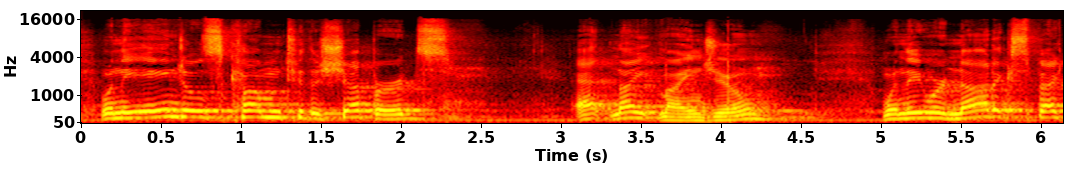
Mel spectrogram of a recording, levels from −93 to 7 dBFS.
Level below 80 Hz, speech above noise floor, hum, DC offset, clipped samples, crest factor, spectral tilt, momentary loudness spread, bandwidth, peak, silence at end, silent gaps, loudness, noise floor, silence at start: -58 dBFS; 23 dB; none; under 0.1%; under 0.1%; 14 dB; -4.5 dB/octave; 10 LU; 17 kHz; -6 dBFS; 0 s; none; -20 LUFS; -43 dBFS; 0 s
